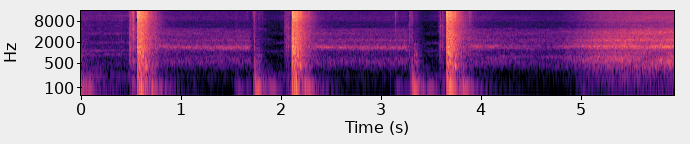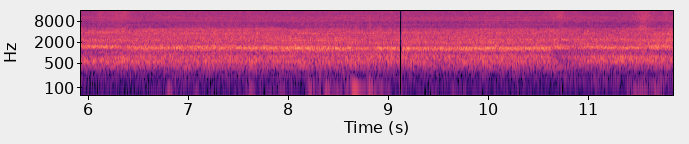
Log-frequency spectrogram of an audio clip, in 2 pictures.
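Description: A Paslode nailer gives three loud, sharp, evenly spaced clacks as it is pumped, then settles into a steady whirring hum that carries on without a firing snap.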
